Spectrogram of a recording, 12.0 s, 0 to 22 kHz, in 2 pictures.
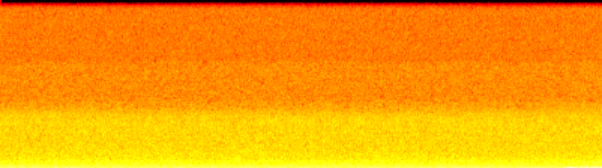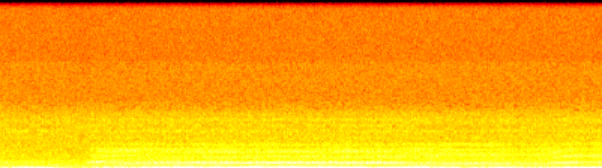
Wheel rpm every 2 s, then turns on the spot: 0, 0, 0, 60, 160, 170.
none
